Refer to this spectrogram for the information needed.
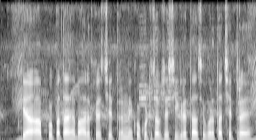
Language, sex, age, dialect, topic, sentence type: Hindi, male, 18-24, Kanauji Braj Bhasha, agriculture, statement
